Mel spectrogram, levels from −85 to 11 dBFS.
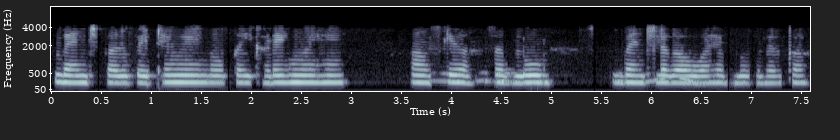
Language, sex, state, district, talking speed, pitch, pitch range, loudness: Hindi, female, Punjab, Kapurthala, 160 wpm, 215 Hz, 205-215 Hz, -16 LUFS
